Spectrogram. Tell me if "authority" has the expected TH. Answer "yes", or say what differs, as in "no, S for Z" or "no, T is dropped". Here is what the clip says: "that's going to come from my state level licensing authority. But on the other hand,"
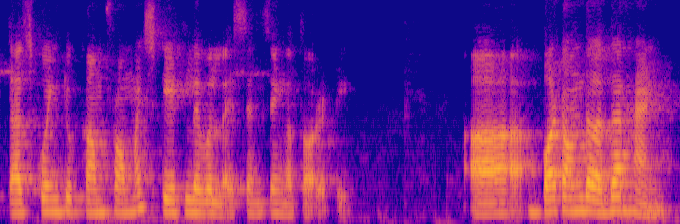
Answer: no, T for TH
